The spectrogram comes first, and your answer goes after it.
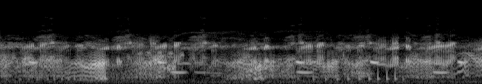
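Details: Many frogs croaking together in a dense, unbroken chorus of overlapping rasping pulses, with brief clear whistle-like notes rising above the mass of calls.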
